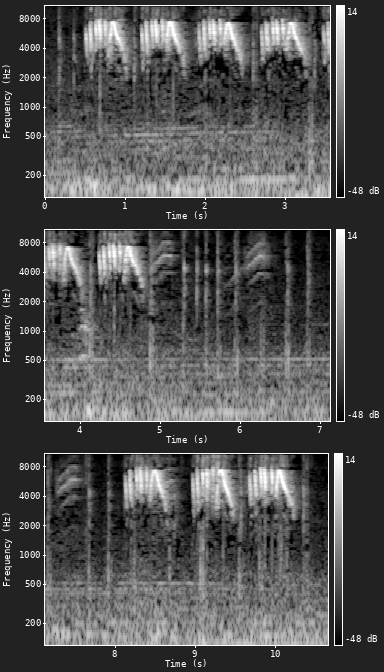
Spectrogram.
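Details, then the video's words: Hill prinia recording used as a lure: high, rapid chattering phrases, each a quick burst of notes ending in a downward sweep, repeated six times, then a pause with faint ticks and soft whistles, then three more phrases. "Pancingan CIBLEK GUNUNG Suara Asli Alam"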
